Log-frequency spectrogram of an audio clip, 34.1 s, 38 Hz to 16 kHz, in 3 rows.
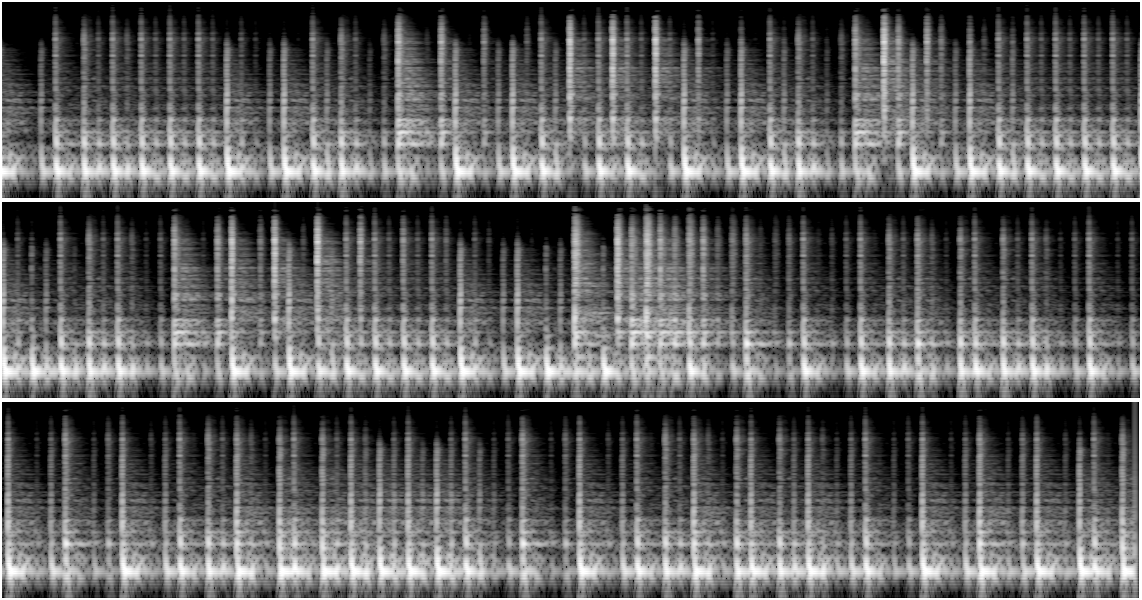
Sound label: Wind Drums; gamerip; The Undergarden; xbla xbox 360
